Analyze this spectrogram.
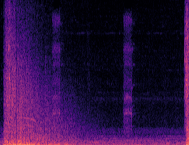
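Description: A rifle scope clicks as it zooms in.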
